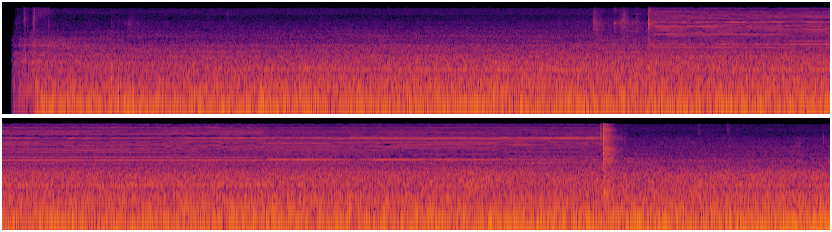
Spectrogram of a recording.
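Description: Steady low rumble of a passenger train rolling slowly, heard from inside a coach. Partway through comes a high, ringing multi-tone squeal lasting about eight seconds, which changes pitch midway and ends with a sharp click.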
